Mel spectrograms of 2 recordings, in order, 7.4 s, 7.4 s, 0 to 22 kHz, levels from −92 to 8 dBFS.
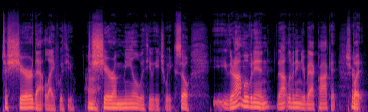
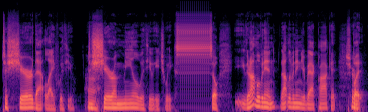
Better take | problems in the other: first | audio freezing; at 3.5 s for 0.5 s

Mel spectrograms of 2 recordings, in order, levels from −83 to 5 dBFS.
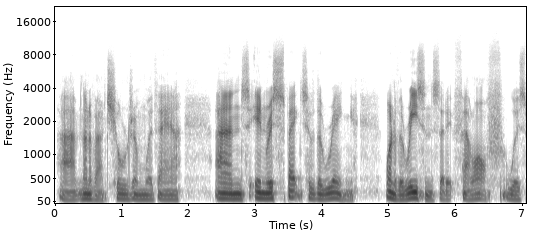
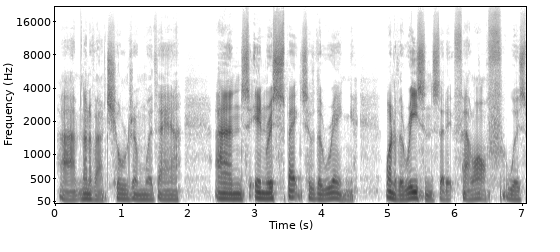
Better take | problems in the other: second | muffled; slightly; fading above 3 kHz

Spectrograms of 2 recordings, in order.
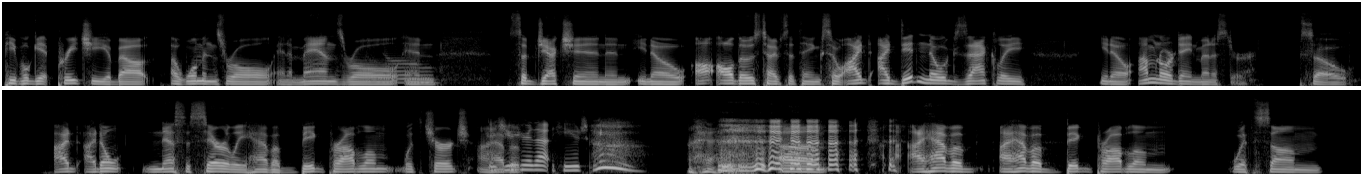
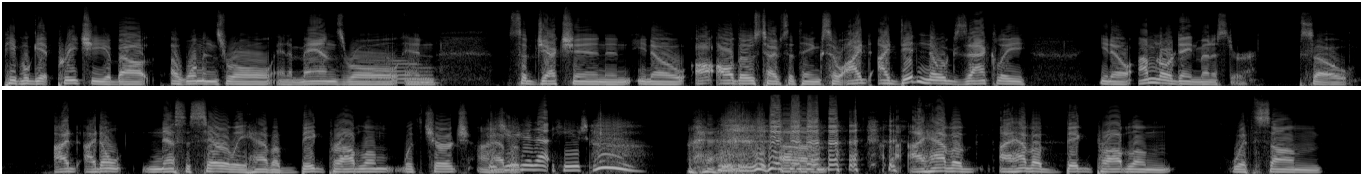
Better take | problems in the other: first | distortion; heavy; 7 dB below the speech

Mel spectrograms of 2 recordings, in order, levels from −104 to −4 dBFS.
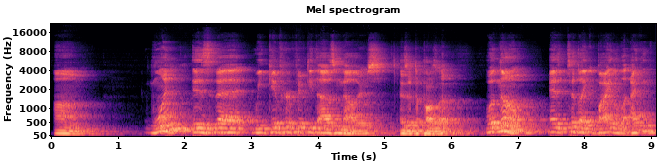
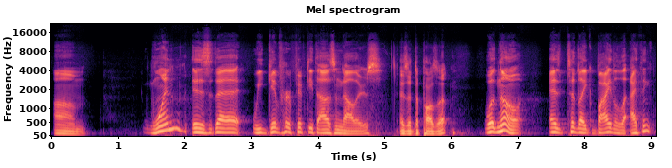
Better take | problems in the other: second | off-mic speech; somewhat distant // room echo; noticeable; dies away in 0.8 s

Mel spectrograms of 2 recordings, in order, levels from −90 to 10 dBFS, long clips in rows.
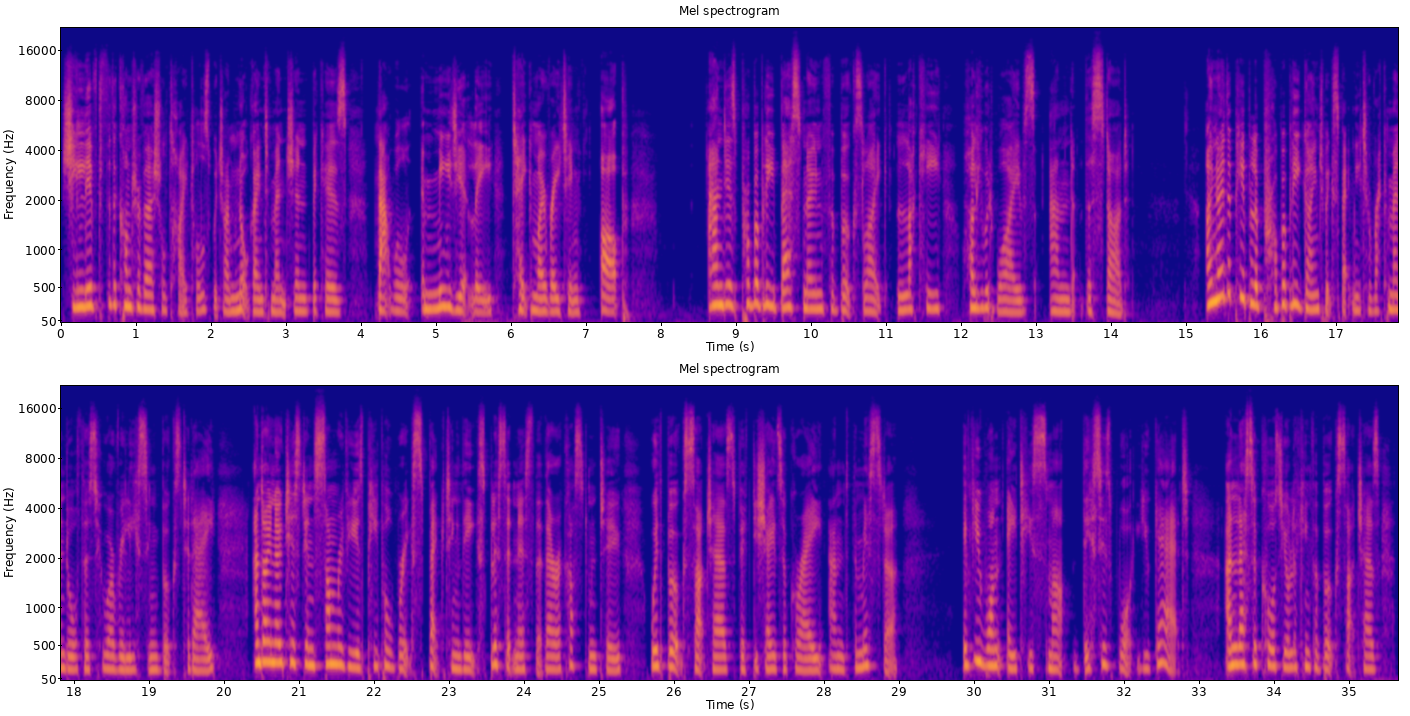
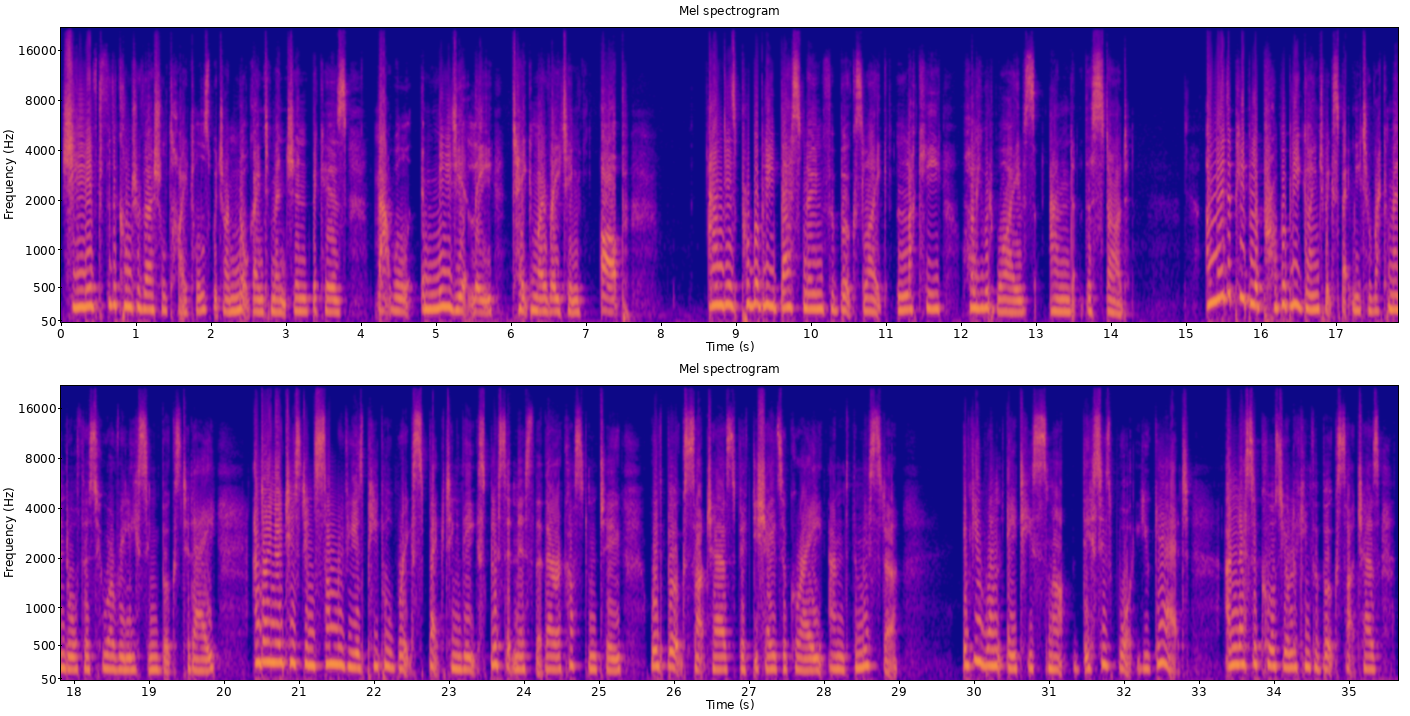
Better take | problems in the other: first | distortion; heavy; 6 dB below the speech

